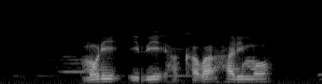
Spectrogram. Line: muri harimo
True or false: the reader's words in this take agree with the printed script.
false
